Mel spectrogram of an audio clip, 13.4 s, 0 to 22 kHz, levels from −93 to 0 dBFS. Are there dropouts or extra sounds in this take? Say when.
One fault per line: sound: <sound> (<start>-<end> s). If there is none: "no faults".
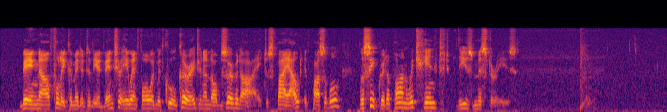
sound: thud (11.6-12.0 s)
